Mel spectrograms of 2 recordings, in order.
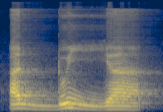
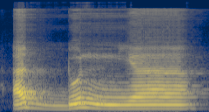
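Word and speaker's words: الدنيا: Contohnya ad-dunya, tidak dibaca ad-duyya, tetapi yang benar adalah ad-dunya.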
